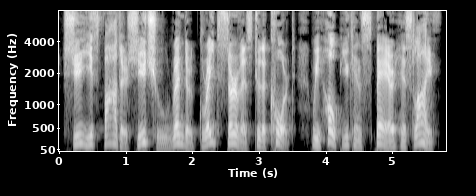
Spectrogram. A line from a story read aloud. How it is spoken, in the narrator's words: His officers all pleaded with him, saying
